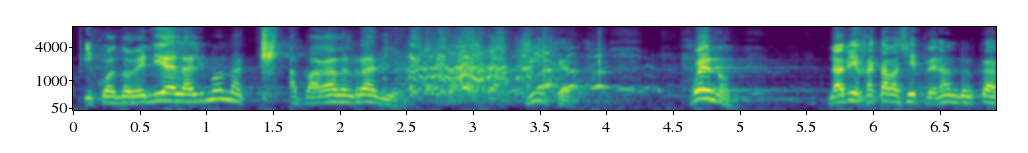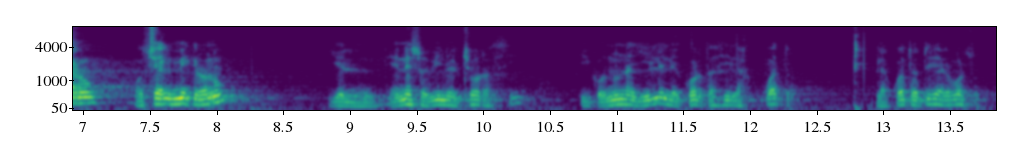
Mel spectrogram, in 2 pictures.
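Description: A man with a Lima Peruvian accent telling jokes in street slang, acting out his characters and breaking into sudden loud shouts. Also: fairly high pitch, animated, brisk, long pauses, noisy background. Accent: Peruvian Spanish, Lima. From Peru. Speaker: comedian. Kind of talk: street comedy storytelling.

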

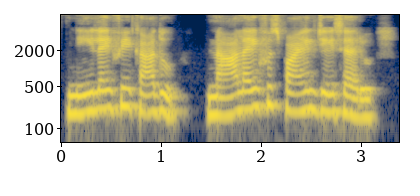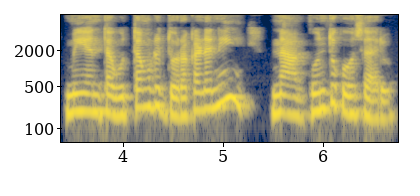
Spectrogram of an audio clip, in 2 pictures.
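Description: A proud young wife firing back with resentment, voiced by a woman narrator. She is sharp-tongued and indignant. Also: mid-range voice, unhurried, lightly acted. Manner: retorting, indignant.

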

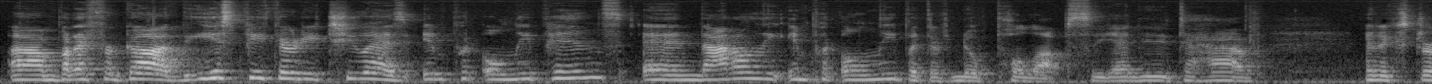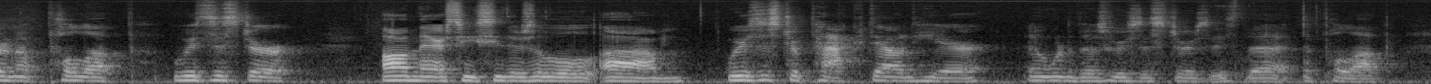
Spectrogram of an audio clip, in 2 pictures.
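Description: An American electronics engineer in her thirties or forties hosts a casual live hardware show-and-tell from an indoor desk workspace. Her voice sits on the low side and moves a little fast, rambling and chatty with plenty of "like" and "you know".

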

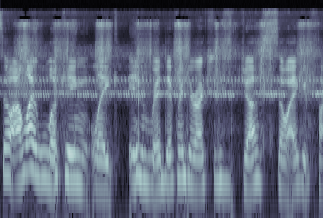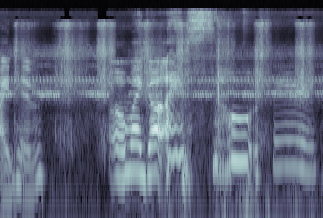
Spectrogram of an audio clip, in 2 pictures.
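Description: A woman chatting excitedly and giggling as she plays a scary mobile game, rambling casually between jumps of fright. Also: mid-range voice, a little slow, background noise.

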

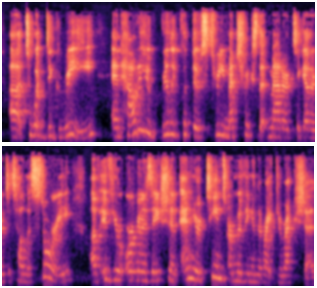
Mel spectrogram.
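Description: A woman's voice: a little high, sharp tone, poor audio. A woman from Sudan hosting a webinar over a video call, upbeat and peppered with filler ums. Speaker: webinar host. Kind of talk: webinar presentation. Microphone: webcam on video call.

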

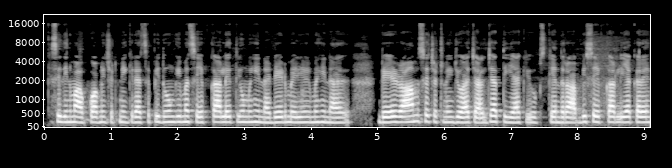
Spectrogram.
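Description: Homely woman narrating a kitchen vlog. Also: fairly low pitch. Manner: homely, repeats "theek hai" and "mashallah" often. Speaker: cooking channel host. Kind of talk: casual cooking vlog narration. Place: home kitchen.

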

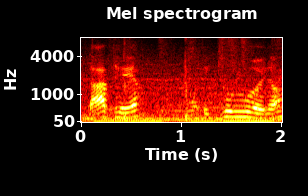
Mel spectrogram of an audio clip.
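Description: A man's voice: high-pitched, fast, natural voice. An actor playing a kind man who defends the orphan boy he adopted, speaking firmly and reasoning with the mother in a scripted web sitcom. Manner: firm and protective, reasoning calmly. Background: background music.

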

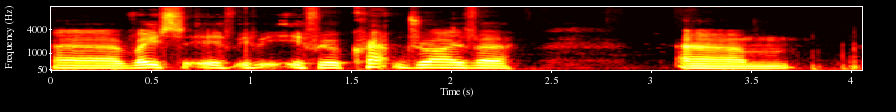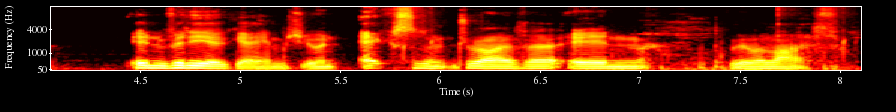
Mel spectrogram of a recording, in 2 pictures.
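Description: A man's voice: mid-range voice, fairly even intonation, a little slow, darkish tone. A man hosting a casual gaming session, playful and chatty, who drifts into song and silly voices. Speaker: let's play host. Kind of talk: casual chat while gaming.

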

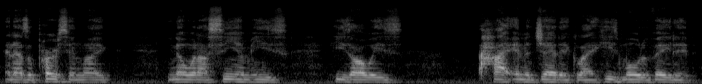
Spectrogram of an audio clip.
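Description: A young rapper, here as a guest, chats casually in a studio room during an interview, holding a handheld mic. His voice is lowish with little pitch movement and a normal speed, and he sounds laid-back, dropping "you know what I mean" again and again.

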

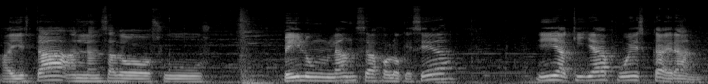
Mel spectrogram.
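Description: A man's voice: fairly high pitch, slow pace, fairly bright tone, soft background music. A man giving casual let's-play commentary, thinking aloud and exclaiming as he plays a strategy game. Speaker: gaming YouTuber.

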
